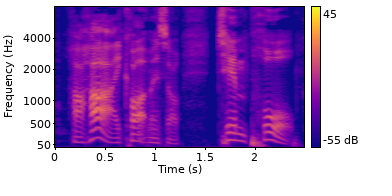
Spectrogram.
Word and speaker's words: Pool: for his YouTube but it's Tim peel pull I I said it wrong there so Matt haha I caught myself Tim pull it's not on there I just remembered it but Tim Poole was picking on my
